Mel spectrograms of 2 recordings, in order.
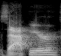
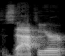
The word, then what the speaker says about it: Zapier: It is Zapier. The little pneumonic to remember is Zapier makes you happier.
